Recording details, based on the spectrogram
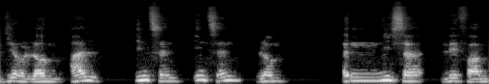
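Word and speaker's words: النساء: An-Nisa, les femmes. Vous voyez, An-Nisa, on n'a pas prononcé l'article Al, donc c'est féminin.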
